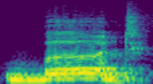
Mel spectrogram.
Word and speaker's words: bird: तो साइलेंट रहते हम इसको क्या कहेंगे, बर्ड, क्योंकि कौन सा कॉम्बिनेशन आ गया, IR।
